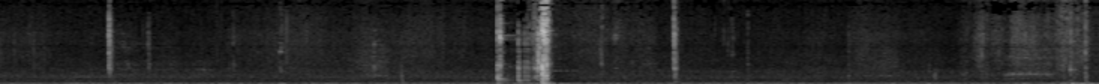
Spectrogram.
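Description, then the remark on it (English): A car engine revs with a deep, steady low rumble throughout, broken by one sharp click or knock partway through; the driver revs it after another driver cuts around him. No one speaks. “If you heard me revving my engines because some person decided to cut around me.”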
